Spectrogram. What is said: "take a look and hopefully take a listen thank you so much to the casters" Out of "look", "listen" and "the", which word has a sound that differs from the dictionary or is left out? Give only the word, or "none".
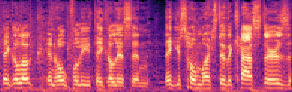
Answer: none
